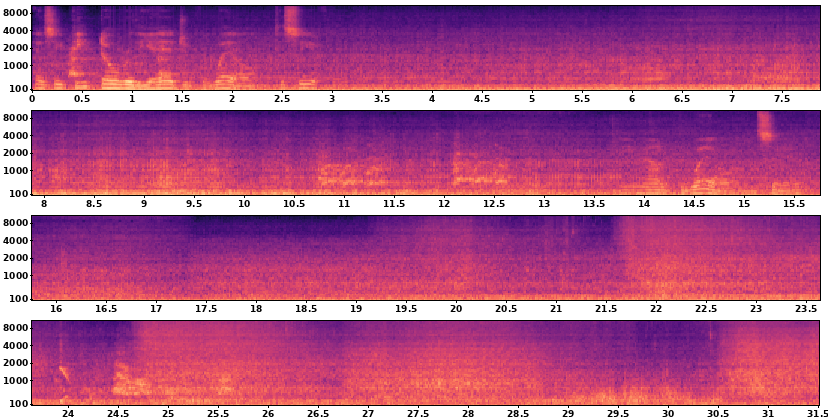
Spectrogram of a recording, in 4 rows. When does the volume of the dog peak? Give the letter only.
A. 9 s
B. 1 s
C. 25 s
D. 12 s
C.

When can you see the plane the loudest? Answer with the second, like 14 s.
9 s.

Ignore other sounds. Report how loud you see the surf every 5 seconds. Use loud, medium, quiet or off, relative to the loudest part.
quiet, quiet, quiet, medium, loud, loud, loud.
